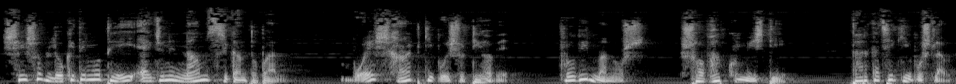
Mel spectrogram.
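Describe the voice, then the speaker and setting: An actor playing a bewildered village trader in an audio horror drama, speaking in an anxious, hesitant, pleading way with a husky, breathy voice. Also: male voice, fairly high pitch, wildly swooping pitch, normal speed, a little mellow, full character voice. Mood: uneasy recounting. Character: frightened, bewildered village trader recounting his strange ordeal. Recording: background music under the voice.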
